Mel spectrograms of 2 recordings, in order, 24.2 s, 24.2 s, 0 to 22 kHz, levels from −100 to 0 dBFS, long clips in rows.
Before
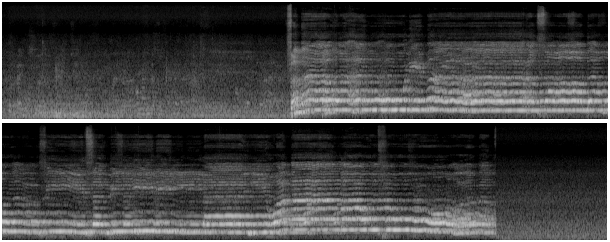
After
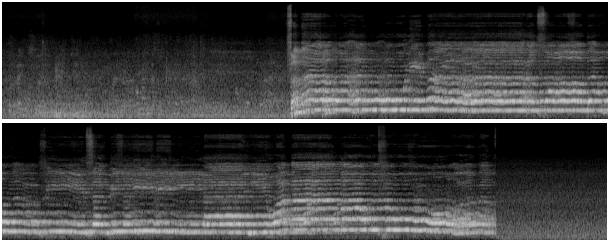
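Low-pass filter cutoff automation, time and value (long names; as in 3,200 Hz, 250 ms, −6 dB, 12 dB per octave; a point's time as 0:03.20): low-pass filter 6 dB per octave
6,900 Hz
from 0:00.92 4,100 Hz
from 0:02.63 8,600 Hz
from 0:03.90 3,900 Hz
from 0:05.29 7,300 Hz
from 0:06.37 3,100 Hz
from 0:07.87 7,200 Hz
from 0:11.86 4,300 Hz
from 0:13.85 7,700 Hz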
